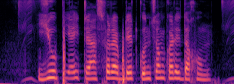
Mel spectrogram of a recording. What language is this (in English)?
Magahi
